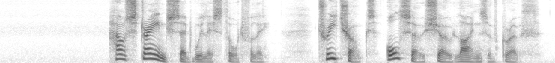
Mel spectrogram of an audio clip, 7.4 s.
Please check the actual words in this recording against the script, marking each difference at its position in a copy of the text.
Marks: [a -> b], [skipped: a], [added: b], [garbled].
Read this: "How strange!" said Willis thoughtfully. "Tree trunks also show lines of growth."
"How strange!" said Willis thoughtfully. "Tree trunks also show lines of growth."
